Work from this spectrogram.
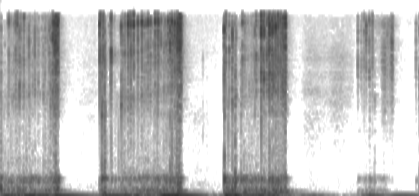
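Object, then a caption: Metal mesh microphone grille. The backs of long red acrylic nails on both hands scratch the hollow metal mesh head of a black condenser microphone. Four bursts of dense, raspy scratching come through with a heavy, boomy low rumble and a bright hiss on top. Each burst cuts off into short quiet gaps.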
